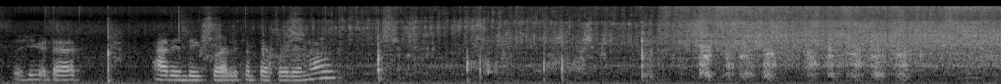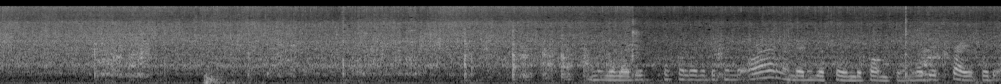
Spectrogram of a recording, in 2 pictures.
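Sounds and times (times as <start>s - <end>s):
onions frying in hot oil: 0.0s - 20.0s
metal spoon scraping a pot: 1.1s - 9.3s, 12.5s - 17.5s, 18.9s - 19.8s.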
